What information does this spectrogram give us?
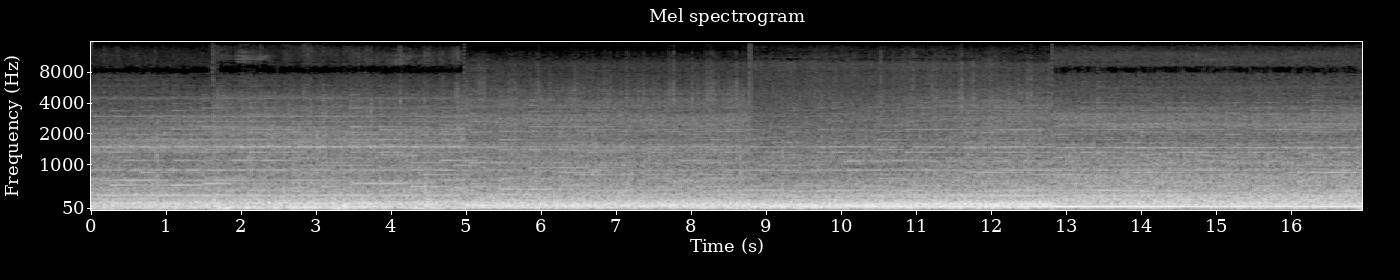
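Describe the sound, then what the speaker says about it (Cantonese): Airplane engines rumble inside the cabin as the plane readies for takeoff on a trip to Hokkaido, Japan, a loud, steady low drone that deepens and swells toward the end, with no talking. "飛機準備起飛"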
